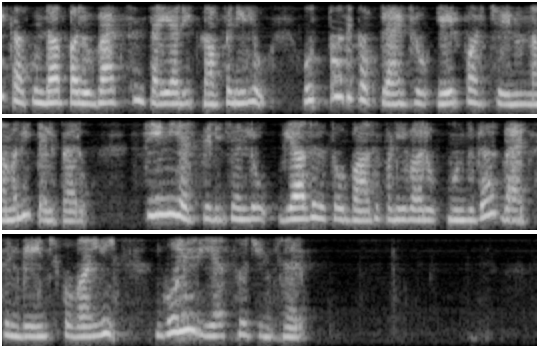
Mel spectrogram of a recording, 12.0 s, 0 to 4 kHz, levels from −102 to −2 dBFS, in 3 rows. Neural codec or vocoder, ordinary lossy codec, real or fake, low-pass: vocoder, 22.05 kHz, 80 mel bands, HiFi-GAN; none; fake; 3.6 kHz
